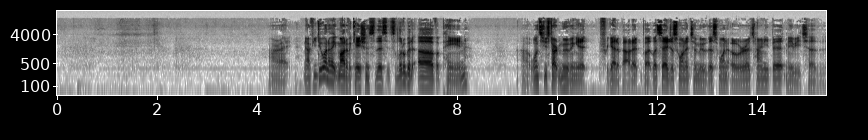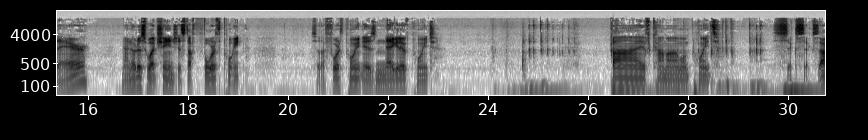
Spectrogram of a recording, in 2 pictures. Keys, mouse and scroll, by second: 0.3 click, 1.1 click, 2.6 middle click, 6.0 middle click, 6.0 middle click, 6.1 middle click, 8.0 click, 9.3 click, 14.9 click, 17.0 click, 18.9-21.0 drag, 23.3 click, 25.1 typing, 26.7-30.4 typing, 28.8 shift+Right, 29.0 shift+Right.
